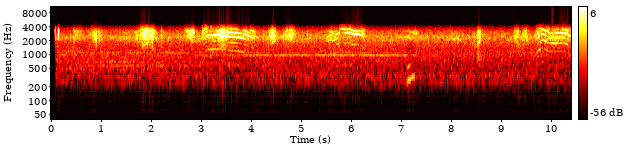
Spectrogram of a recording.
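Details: Eight-week-old male Maine Coon kitten meowing to be fed indoors: several short and drawn-out meows scattered over ten seconds, some rising, mixed with a constant electrical hum and faint background noise.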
